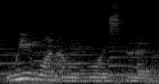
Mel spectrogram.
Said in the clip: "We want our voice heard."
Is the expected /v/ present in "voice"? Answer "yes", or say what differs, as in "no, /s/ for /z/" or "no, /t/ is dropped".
yes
